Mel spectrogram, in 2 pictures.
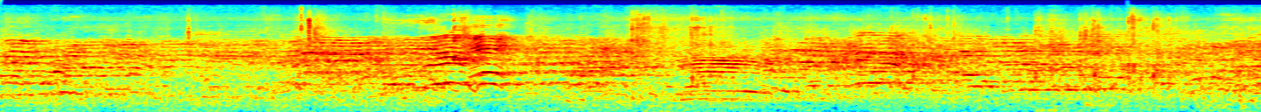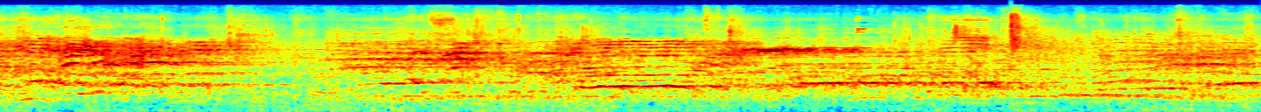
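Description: A volleyball is struck with firm slaps.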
